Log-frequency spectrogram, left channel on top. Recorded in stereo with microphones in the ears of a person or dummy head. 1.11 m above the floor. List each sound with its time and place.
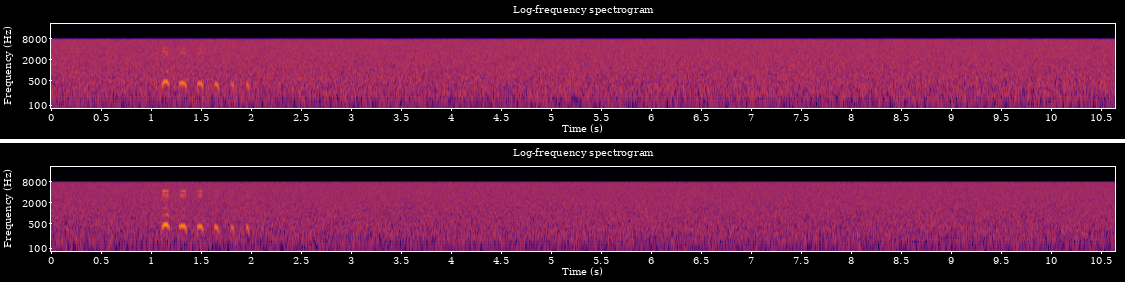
1.1 s a giggle: 60° right (ahead or behind)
